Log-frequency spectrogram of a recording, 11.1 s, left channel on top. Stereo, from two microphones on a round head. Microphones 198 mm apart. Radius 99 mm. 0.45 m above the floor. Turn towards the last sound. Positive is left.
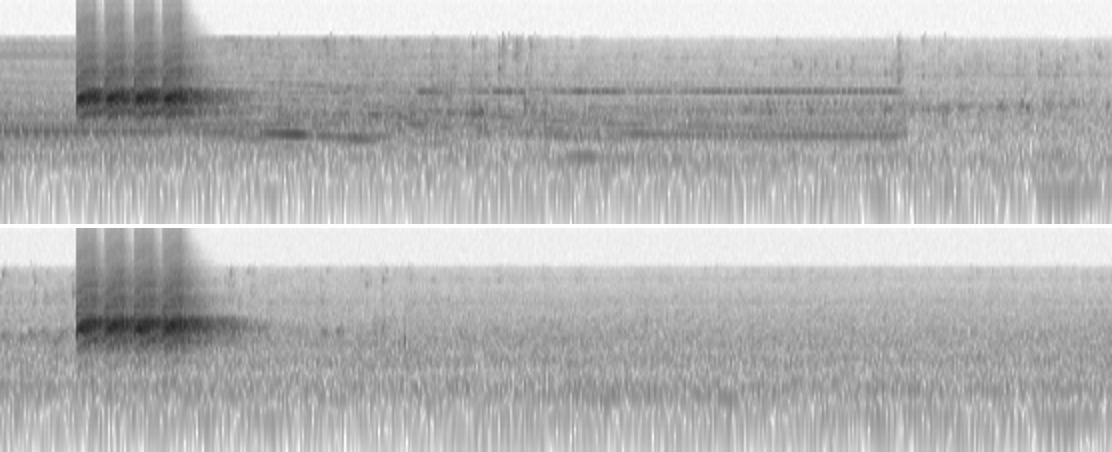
turn(degrees=0)  # may be behind; listen again after turning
